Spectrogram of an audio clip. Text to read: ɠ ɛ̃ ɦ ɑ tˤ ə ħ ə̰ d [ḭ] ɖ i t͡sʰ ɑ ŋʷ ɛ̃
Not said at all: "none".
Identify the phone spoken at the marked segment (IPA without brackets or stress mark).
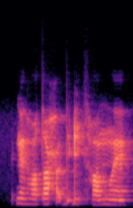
ḭ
